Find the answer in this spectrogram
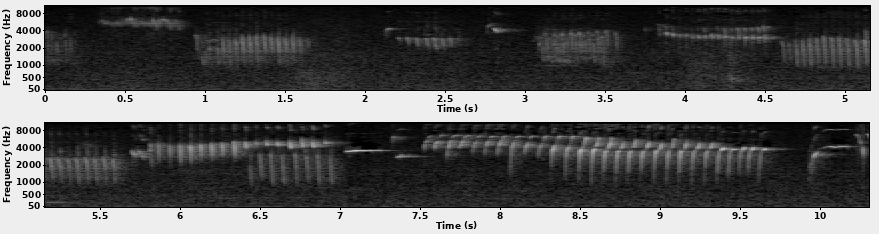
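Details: Mating song from two male canaries: harsh, noisy buzzing phrases with gaps, then louder rapid trills and high pulsing rolls toward the end.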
